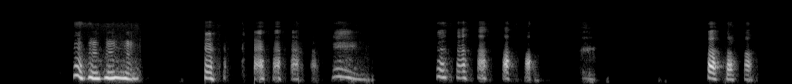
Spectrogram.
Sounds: Laughter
